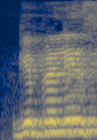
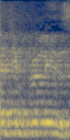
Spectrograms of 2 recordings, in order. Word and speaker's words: gibberellins: गिब्रेलिन्स या जिब्रेलिन्स, आप जो प्रोनाउंस करें, जिब्रेलिन्स, यही वो हार्मोन है जो पार्थेनोकार्पी कॉज करता है।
